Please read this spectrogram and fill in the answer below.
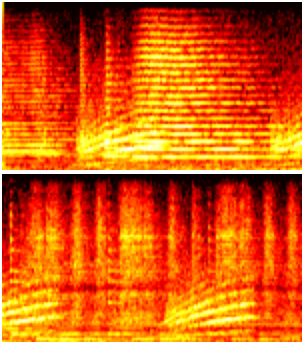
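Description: Starship bridge red-alert klaxon: a rising electronic whoop repeating about every two seconds, over orchestral music with brass.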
